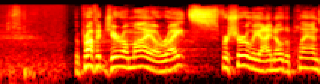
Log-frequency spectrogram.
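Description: A man speaks into a microphone at a podium.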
